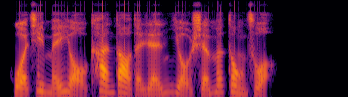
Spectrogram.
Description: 我既没有看到的人有什么动作wav音频生成系统WAV Audio Player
